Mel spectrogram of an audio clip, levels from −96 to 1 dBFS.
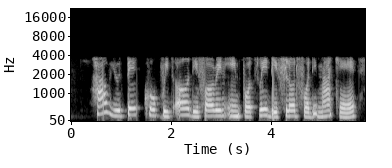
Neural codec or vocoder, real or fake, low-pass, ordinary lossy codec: none; real; 3.6 kHz; none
